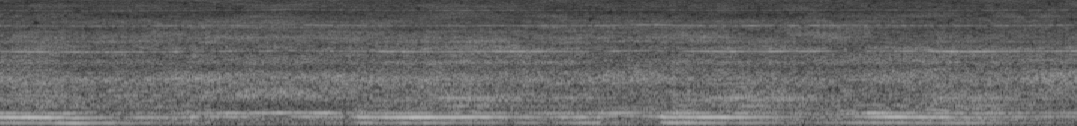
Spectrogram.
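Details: Hoover upright vacuum, running: loud, steady motor whine with a constant pitch and no rattles or surging; works fine and is solid, just too loud, normal run.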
